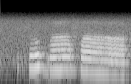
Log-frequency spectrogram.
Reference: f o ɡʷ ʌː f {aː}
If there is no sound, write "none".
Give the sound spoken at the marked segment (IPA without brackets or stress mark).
ʌː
